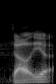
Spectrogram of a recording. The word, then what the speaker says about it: Dahlia: joy no i didn't your name has always been with a silent d ah dahlia i'm sick of your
